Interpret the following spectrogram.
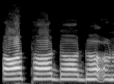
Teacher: तो जो हमारी जीभ है वो तालू से ऊपर, ठीक है, तालू से ऊपर मूर्धा पे चिपकती है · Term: मूर्धा वर्ग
